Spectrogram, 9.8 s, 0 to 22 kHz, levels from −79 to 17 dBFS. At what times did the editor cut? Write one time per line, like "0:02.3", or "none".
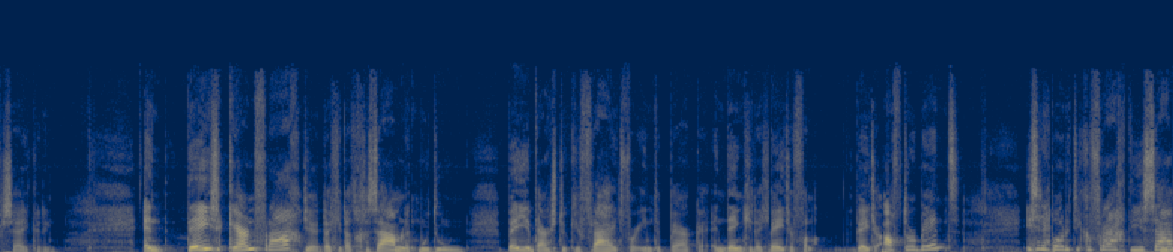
0:02.5
0:04.4
0:06.4
0:08.7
